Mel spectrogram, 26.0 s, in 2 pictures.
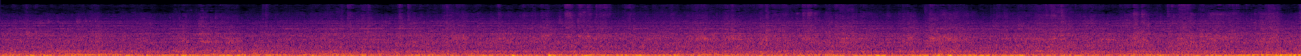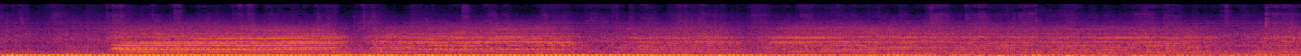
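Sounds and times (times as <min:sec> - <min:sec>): freight train rumbling past: 0:00.0 - 0:26.0
locomotive horn chord: 0:13.0 - 0:26.0.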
